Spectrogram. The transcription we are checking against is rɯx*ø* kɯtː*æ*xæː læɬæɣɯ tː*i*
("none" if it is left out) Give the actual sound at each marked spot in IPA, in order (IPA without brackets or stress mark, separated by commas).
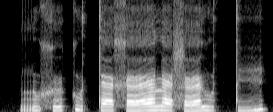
ø, æ, i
